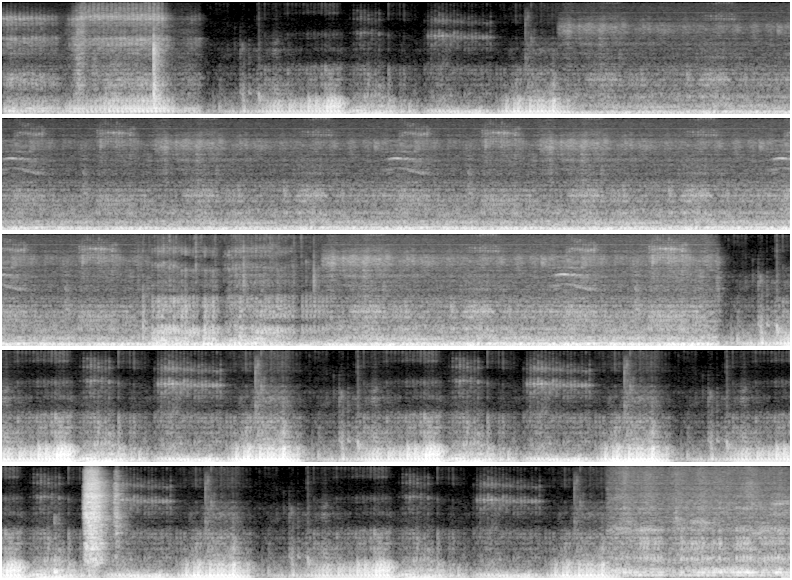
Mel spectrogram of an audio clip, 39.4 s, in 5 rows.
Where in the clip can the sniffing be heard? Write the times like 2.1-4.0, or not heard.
32.0-32.7.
